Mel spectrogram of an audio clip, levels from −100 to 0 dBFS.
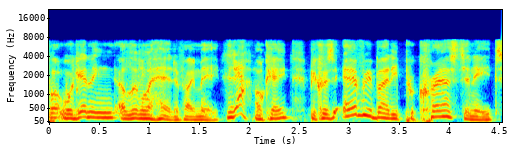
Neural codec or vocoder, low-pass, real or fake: codec, 24 kHz, 6 kbps, HILCodec; 7.2 kHz; fake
